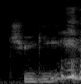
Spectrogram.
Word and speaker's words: cheugy: And that word is, I believe, pronounced chugy. – Oh, God. – And what Zara, it's spelled C-H-E-U-G-Y. – Yeah.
